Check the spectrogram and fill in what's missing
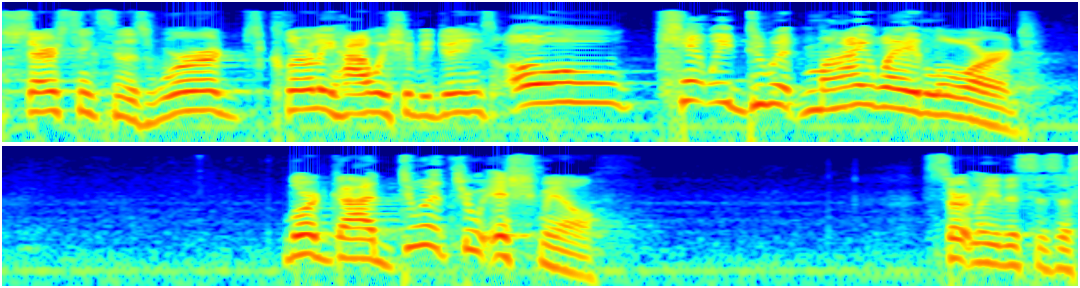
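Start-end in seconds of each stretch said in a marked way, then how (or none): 2.5-8.4 high, louder pleading with the Lord; mock-whiny plea to the Lord; whiny pleading prayer. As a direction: beg God to do it your way. Preacher voicing believer pleading with God.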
